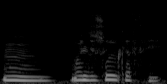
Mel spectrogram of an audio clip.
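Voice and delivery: put-on small, tearful child's voice; through sobs. A narrator's reading. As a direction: answer meekly while crying. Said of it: "dissi io tra i singhiozzi". (tra i singhiozzi, piano)

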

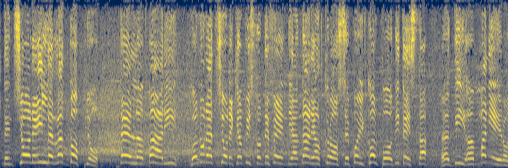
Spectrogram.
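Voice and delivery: loud, urgent goal shout; breathless italian goal commentary. Real, not acted. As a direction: shout the goal over the crowd.

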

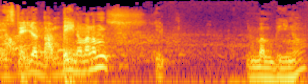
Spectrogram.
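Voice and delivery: stunned quiet disbelief; hushed shock at the news. Acted. Husband stunned by baby.

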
